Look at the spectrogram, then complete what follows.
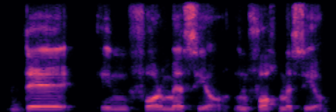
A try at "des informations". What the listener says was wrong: ফরাসিতে আইএন ইন কে কখনোই ইন বলবেন না, ওটা সবসময় হবে, ঠিক আছে? It's not ইন, forget English. আইএন কে সবসময় হবে, এটা নাসাল নাকের মধ্যে থেকে সাউন্ড আসে।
